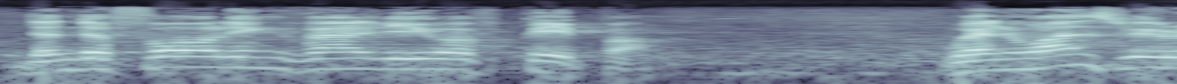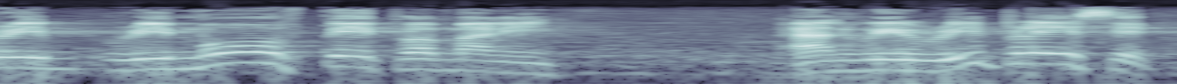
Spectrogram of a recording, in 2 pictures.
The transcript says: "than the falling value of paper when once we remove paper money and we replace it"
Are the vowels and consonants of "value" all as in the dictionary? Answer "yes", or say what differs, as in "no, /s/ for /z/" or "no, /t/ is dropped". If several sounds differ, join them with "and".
yes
